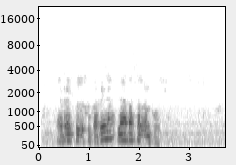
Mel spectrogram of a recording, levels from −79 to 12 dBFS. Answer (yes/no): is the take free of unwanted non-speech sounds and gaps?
yes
